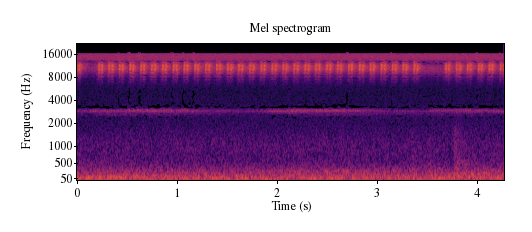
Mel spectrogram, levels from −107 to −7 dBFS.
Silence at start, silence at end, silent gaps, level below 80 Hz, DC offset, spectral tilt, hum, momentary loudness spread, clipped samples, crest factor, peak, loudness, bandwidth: 0 s; 0 s; none; -58 dBFS; under 0.1%; -1.5 dB/octave; none; 2 LU; under 0.1%; 16 dB; -24 dBFS; -37 LUFS; 17 kHz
